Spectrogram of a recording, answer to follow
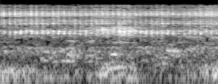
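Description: Faint background murmur of voices with low outdoor traffic noise, during a lull after amplified chanting.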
